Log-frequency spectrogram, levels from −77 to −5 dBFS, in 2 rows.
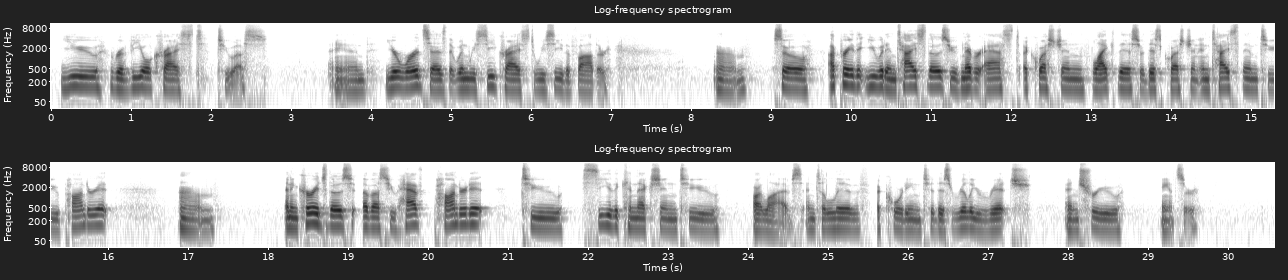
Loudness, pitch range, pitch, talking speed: -27 LUFS, 115-135 Hz, 120 Hz, 140 wpm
